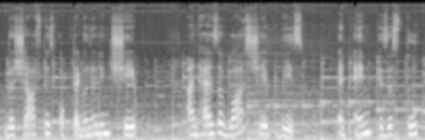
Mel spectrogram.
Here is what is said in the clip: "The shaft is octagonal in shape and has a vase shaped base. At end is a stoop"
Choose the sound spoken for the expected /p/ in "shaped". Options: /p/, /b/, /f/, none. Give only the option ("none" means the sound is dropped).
/p/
